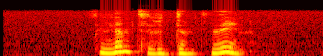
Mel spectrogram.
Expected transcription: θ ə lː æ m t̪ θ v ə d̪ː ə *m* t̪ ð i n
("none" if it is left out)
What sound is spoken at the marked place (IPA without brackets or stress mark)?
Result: m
